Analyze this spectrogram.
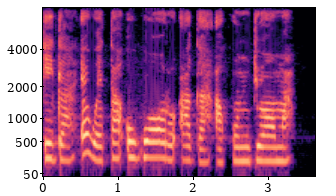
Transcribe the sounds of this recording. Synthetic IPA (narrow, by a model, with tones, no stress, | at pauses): ɪ˨ɡa˨e˦we˨ta˦ʔʊ˦ɡʷɔ˦ɾʊ˦ʔa˦ɡa˨a˨kʷʊ˦n̩˦dɪ˦ɔ˦ma˦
